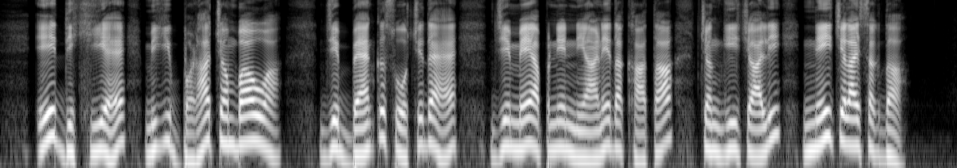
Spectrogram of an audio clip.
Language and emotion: Dogri, disgusted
